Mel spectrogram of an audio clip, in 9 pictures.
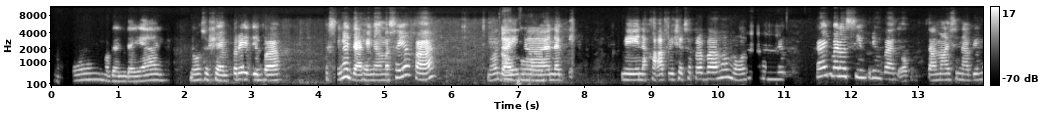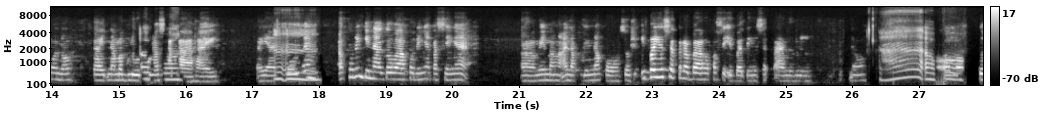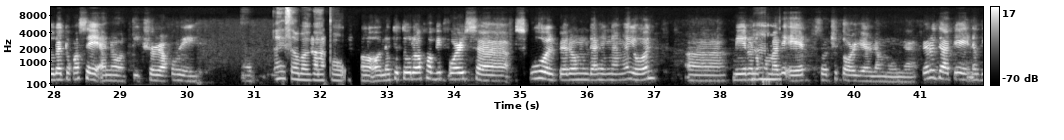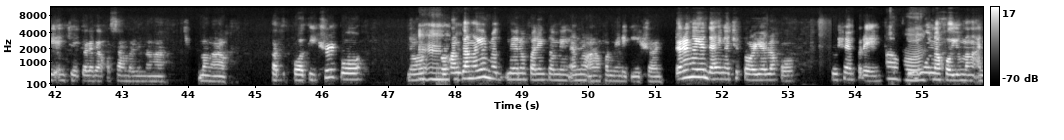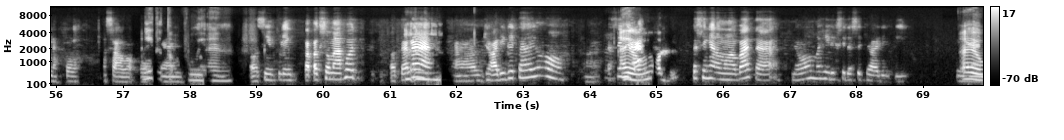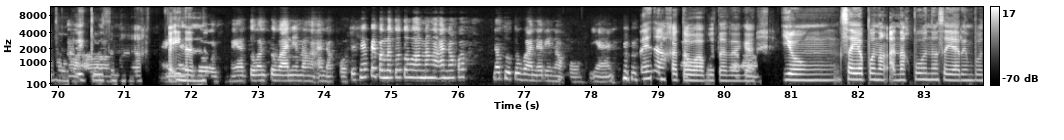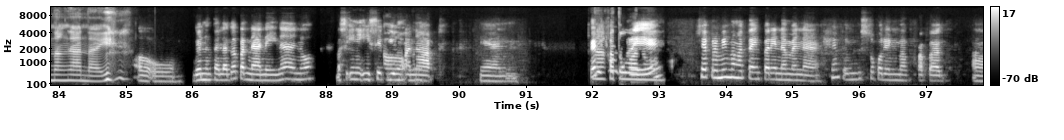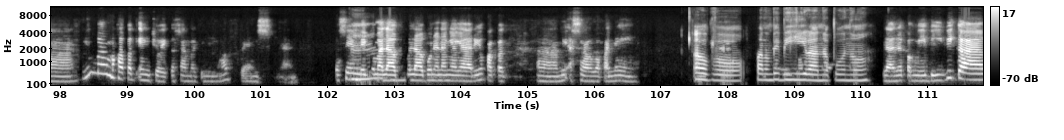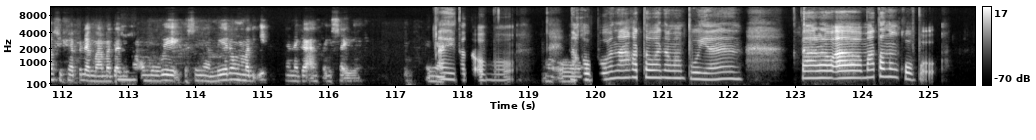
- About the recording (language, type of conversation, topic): Filipino, unstructured, Paano mo ipinagdiriwang ang tagumpay sa trabaho?
- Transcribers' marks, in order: static; tapping; unintelligible speech; other background noise; background speech; distorted speech; chuckle; chuckle; drawn out: "Hmm"; unintelligible speech; lip smack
